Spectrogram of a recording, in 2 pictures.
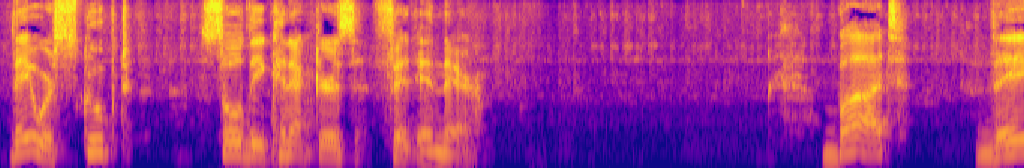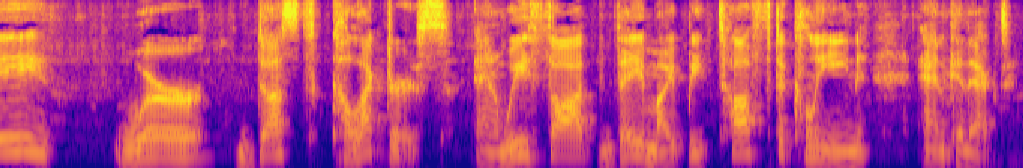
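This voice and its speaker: A man hosting a retro gaming channel, reading aloud from a book in deliberate, halting phrases and adding casual, folksy commentary. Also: fairly high pitch, sing-song, pushed and bright.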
